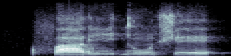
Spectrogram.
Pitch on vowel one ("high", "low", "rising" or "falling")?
low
